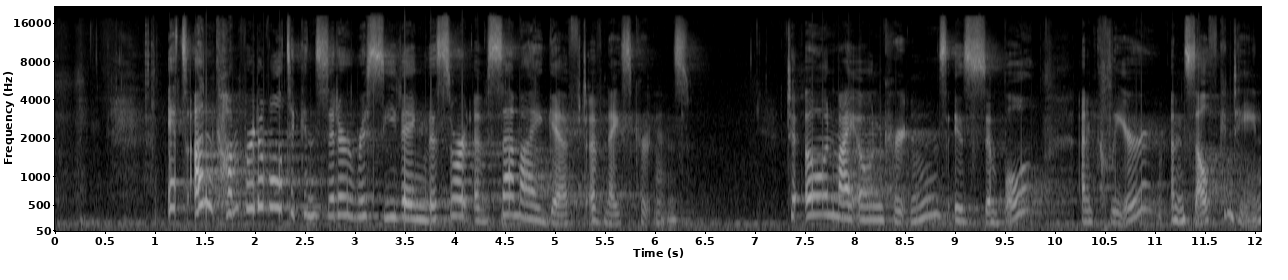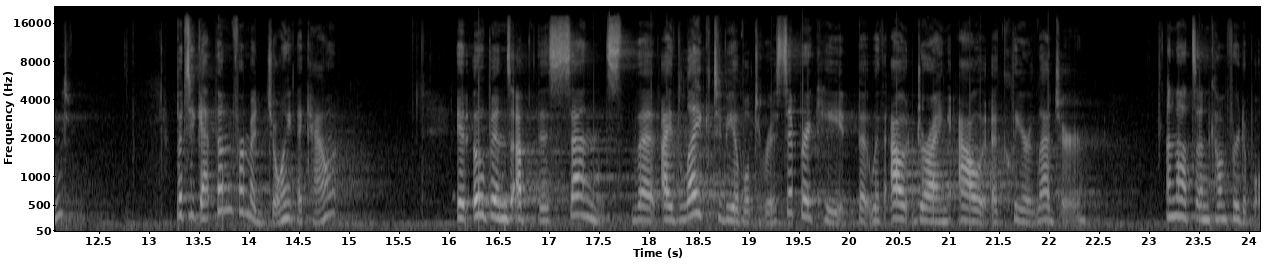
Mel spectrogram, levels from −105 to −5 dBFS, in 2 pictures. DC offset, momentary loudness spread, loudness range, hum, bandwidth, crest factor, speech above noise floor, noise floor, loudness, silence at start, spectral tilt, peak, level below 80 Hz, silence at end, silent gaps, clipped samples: under 0.1%; 13 LU; 7 LU; none; 18 kHz; 24 dB; 24 dB; -74 dBFS; -48 LUFS; 0 s; -2 dB/octave; -26 dBFS; -82 dBFS; 0 s; none; under 0.1%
